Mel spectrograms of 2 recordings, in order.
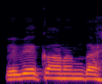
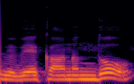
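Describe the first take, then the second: First: The name ends with an "a" vowel. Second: The name ends with an "o" vowel.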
